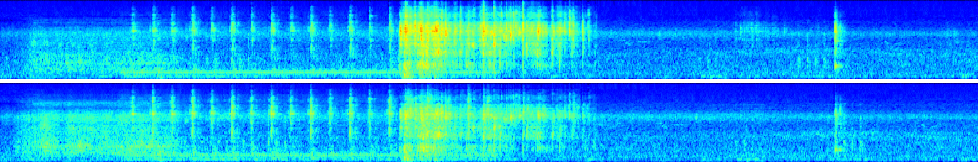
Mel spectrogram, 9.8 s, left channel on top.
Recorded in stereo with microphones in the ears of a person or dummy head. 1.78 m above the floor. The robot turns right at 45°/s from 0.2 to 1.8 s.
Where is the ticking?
75° right (ahead or behind), 5 m; by 5.0 s 55° right (ahead or behind), 5 m.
